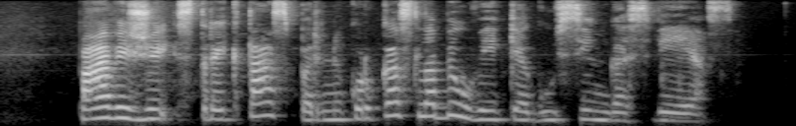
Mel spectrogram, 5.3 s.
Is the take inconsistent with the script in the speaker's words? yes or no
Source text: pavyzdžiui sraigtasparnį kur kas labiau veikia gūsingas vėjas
no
